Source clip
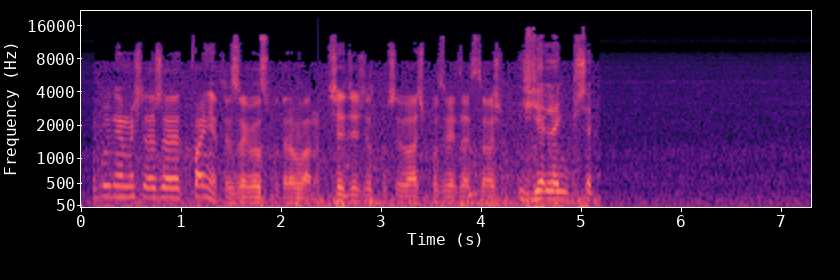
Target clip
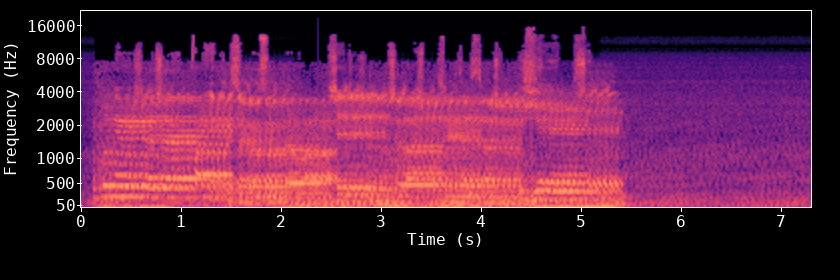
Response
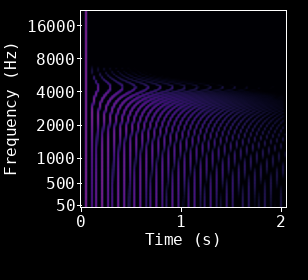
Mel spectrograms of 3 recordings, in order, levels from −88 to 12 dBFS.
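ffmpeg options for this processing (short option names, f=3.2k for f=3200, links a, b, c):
-filter_complex "[0:a]asettb=1/sr,asplit=3[a][b][c];[a]atrim=end=0.814[d];[b]atrim=start=0.81:end=1.95,asetpts=PTS-STARTPTS,afade=t=in:d=0.004:c=qsin,afade=t=out:st=1.136:d=0.004:c=qsin,highshelf=f=8.2k:g=11[e];[c]atrim=start=1.946[f];[d][e]acrossfade=d=0.004:c1=hsin:c2=qsin[g];[g][f]acrossfade=d=0.004:c1=qsin:c2=hsin[h];[1:a]atrim=start_sample=2205,afade=t=out:st=0.37:d=0.01,atrim=end_sample=16758[i];[h][i]afir=irnorm=-1:irlink=0,alimiter=level_in=12dB:limit=-1dB:release=50:level=0:latency=1,volume=-1dB"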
